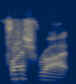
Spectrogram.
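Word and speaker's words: Flesh Wrought: Well, he's also a phenomenal guitarist, and he has another band called Flesh Rot, but it's spelled like WROUGHT because Right.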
